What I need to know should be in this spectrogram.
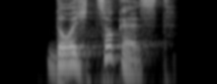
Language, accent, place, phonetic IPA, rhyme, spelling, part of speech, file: German, Germany, Berlin, [dʊʁçˈt͡sʊkəst], -ʊkəst, durchzuckest, verb, De-durchzuckest.ogg
- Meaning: second-person singular subjunctive I of durchzucken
